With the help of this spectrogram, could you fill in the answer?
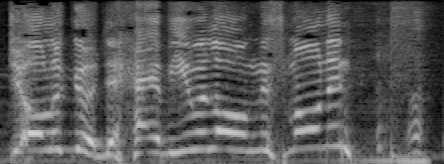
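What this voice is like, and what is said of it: Put-on British accent. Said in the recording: “talking in a British accent”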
